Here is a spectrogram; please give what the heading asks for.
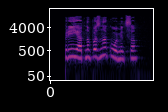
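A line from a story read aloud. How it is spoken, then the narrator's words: Emperor snorting. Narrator (Russian): хмыкнул император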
